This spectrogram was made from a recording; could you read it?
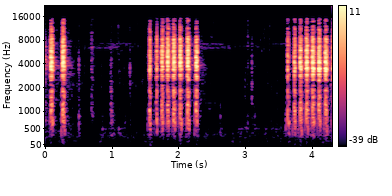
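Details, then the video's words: Rapid rasping bursts from a tengkek buto (collared kingfisher), fast tight style: a short pair of notes, scattered faint clicks, then two runs of about eight harsh notes each with a silent gap between. "Masteran Burung Tengkek Buto Gacor Suara Jernih Speed Rapat"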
